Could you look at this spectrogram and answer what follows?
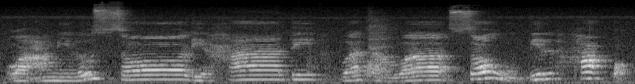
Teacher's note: Contohnya adalah ketika kita mengucapkan wa amilus solihati wa tawassaw bil haqq, ya. Jadi ketika kita mengucapkan huruf so, ada desis yang keluar di antara dua bibir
